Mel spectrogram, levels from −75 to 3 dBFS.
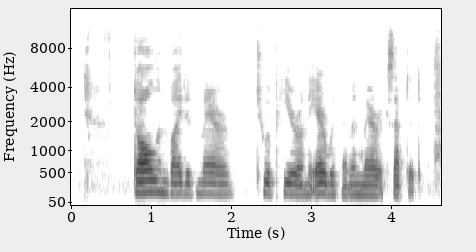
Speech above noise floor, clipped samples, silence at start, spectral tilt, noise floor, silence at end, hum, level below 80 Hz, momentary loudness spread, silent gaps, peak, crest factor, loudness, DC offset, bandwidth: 32 dB; under 0.1%; 0.15 s; -5.5 dB/octave; -61 dBFS; 0 s; none; -82 dBFS; 22 LU; none; -8 dBFS; 22 dB; -29 LUFS; under 0.1%; 11.5 kHz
